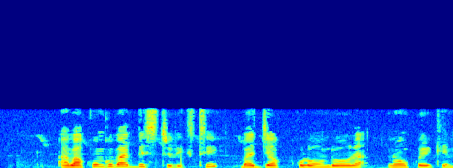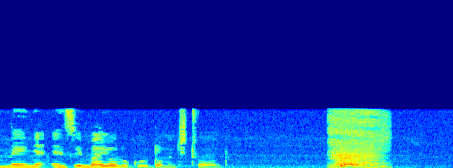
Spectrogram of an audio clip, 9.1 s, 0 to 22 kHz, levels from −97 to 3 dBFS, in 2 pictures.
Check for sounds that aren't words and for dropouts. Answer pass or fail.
fail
